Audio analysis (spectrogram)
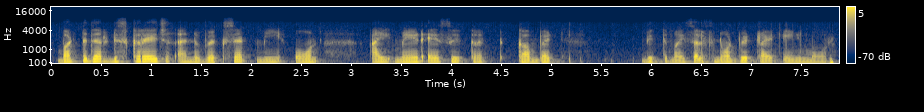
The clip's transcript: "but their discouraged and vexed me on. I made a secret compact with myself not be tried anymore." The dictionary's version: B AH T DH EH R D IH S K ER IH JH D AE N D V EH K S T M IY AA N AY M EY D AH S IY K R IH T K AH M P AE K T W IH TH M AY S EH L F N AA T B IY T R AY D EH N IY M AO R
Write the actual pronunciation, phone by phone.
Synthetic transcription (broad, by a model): B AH T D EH R D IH S K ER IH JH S AE N D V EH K S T M IY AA N AY M EY D AH S IY K R IH T K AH M B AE T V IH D M AY S EH L F N AA T B IY T R AY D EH N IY M AO R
